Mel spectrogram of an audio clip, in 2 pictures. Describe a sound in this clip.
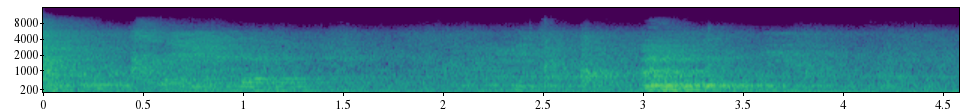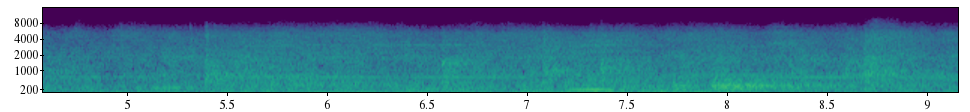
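Two men grapple and shift their bodies on a padded mat.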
